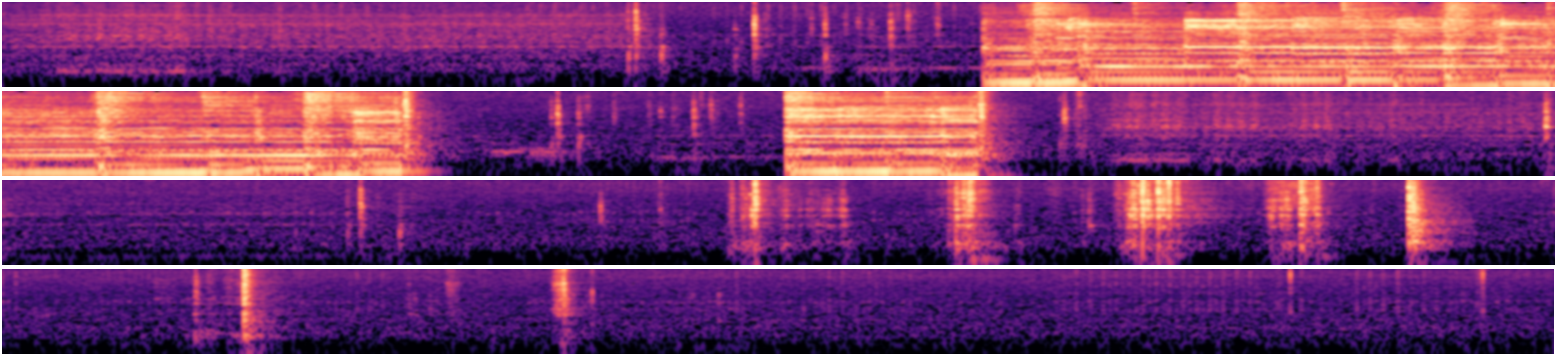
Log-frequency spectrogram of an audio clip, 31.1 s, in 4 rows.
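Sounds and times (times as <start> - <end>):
tape winding whir: 0.0 - 5.3.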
